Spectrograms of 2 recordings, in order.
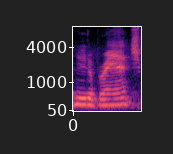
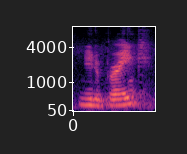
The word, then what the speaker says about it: nudibranch: It's a common mispronunciation actually to call it a nudibranch, because branch is what it looks like, but it is nudibranch because like our bronchioles and whatnot, those are the nude lung parts.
